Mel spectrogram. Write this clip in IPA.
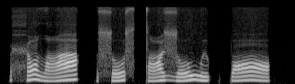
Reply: ħ ʊ˧˥˧ ðˤ a˨˥ | s o˨˥ s tˤ ø˨˥ z o˨˥ w ɨ˨˥ kʷ p ɒ˧˥˧

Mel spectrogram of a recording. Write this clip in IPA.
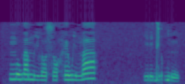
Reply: m o˦ w a˦ m i˧ l ɔ˧ s ɔ˧ h ɛ̃˦ w i˧ m a˦ | i˧ ɾ i˧ d i˦ ɾ o˧ ɡ͡b ĩ˨

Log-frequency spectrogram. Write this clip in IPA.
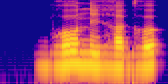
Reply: bʱ o n i ɦ ɐ ɡʱ ʊ

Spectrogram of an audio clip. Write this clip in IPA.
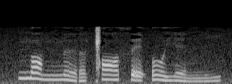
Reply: n ɒ˥˧ nː ɘː˧˩ ɾ ə˧˩ ǁ ɒː˥ θ ḛ˥˧ ʔ o˥˧ j e˧˩ nː i˩˧

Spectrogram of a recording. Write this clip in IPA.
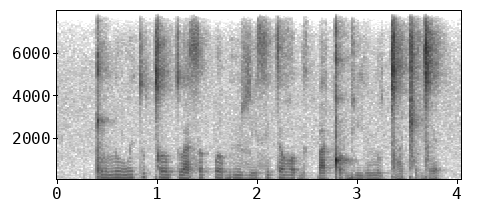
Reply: ǃ u l u w ʉ t u ǀ ɤ tʷ a s ɤ k͡p ɤ b ʉ ɮ i s i t ɛ ʁʷ ɤ ɡ ə k͡p a ǃ ɤ ɡ i j ʉ n u ɡ͡ǀ a ǁ ə ɡ͡ǀ ɛ

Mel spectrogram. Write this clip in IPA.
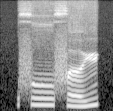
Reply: f uː˧ f ɵ˨˥ ɥ

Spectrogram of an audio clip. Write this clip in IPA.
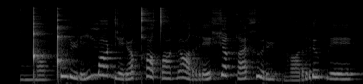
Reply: ŋ͡ǃ ɑ˩ ǃ u˥ ɾ y˩ ɾ i˩˥ m ɑ˥ ɡ e˩ ɾ y˩˥ qʰ ɯ˥˩ tˤ ɑ˧ ɡ ɑ˥˩ r e˩˥ x i˥ q e˩˥ x ɯ˥˩ ɾ y˥˩ bʱ ɑ˩ r ɯ˥ b e˧

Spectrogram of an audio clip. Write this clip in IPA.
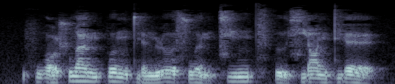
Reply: f w ɔ̰˨˩ ʂ w a˥˧ n p ɤ˥˩ ŋ t̪ ɥ ɛ˩ n ɻ ɤ˥˩ s w ə̰˨˩ n t͡ɕ i˥ ŋ t͡sʰ ɹ̩˨˩ ɕ j ɑ˥˧ ŋ t̪ j ɛ˥˩

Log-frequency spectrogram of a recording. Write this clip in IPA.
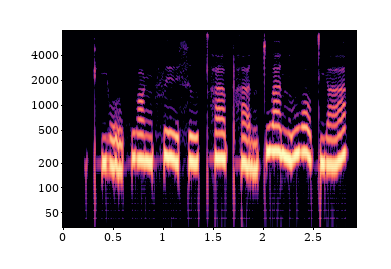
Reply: pʰ j o̰˨˩ ʊ̯ f w ɑ˥˧ ŋ f e˥˩ ɪ̯ s ɹ̩˧˥ t̪ʰ ä˥ pʰ a̰˨˩ n t̪ w a˥˧ n l w ɔ˥˩ t̪ j ä˧˥

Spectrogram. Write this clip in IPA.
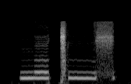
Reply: ŋ e ǁ i ʃ

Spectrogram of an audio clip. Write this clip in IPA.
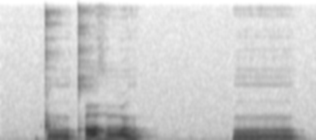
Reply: ʈ oː kʼ ʌ ðˤ ʊː | ʊː

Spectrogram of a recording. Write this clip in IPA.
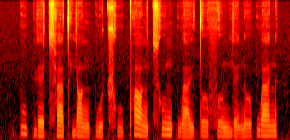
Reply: p u˦ p ɥ ɛ˨˦ t͡sʰ ä˨˦ t̪ʰ j ɑ˨˩ ŋ p u˨˦ ʈ͡ʂʰ u˨˦ pʰ ɑ˥˨ ŋ t͡sʰ ʊ˦ ŋ p w a˨˩ ɪ̯ t̪ ɤ˦ f ɤ˦ ŋ j ɛ˨˦ n ɤ˨˦ p w a˦ n

